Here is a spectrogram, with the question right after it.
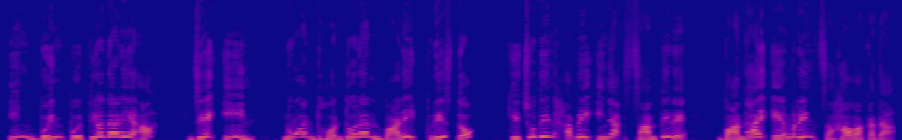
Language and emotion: Santali, angry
